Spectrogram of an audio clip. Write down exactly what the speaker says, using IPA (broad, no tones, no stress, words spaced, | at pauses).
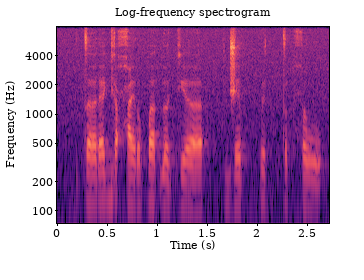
tɜɾɛ ɡʲuħɛ ɾʊpɐ ɠə kʲɜ | d͡ʒepːytːəp ħu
